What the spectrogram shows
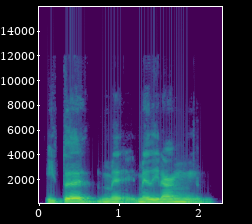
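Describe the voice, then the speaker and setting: A man teaching a university class on preaching, talking in an animated, conversational way with frequent restarts and mock impressions. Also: on the low side, takes it slowly, clean tone. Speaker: preaching professor.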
